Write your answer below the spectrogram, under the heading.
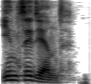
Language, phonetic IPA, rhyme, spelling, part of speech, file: Russian, [ɪnt͡sɨˈdʲent], -ent, инцидент, noun, Ru-инцидент.ogg
- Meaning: incident (event causing interruption or crisis)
